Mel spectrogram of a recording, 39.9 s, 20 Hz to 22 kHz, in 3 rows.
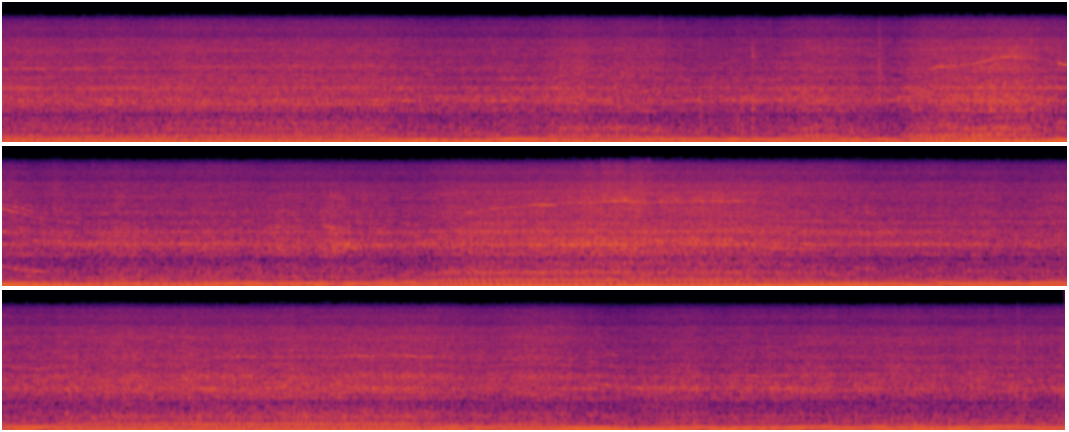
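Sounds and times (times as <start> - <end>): atv engine running: 0.0 - 39.9.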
